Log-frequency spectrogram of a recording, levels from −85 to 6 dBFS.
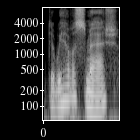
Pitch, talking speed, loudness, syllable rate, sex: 105 Hz, 260 wpm, -18 LUFS, 5.0 syllables/s, male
